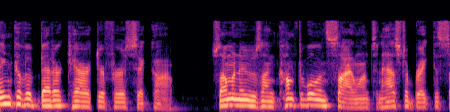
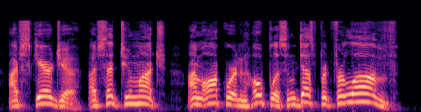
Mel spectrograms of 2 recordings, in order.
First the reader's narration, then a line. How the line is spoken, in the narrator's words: he shouts at Janice as she leaves his apartment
